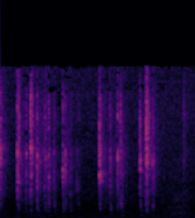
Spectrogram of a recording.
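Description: Typing on a computer keyboard while entering database details: quiet, crisp key clicks come in quick irregular bursts, with many taps and short pauses between the groups.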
